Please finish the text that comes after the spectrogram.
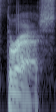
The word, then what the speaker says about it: Thrash: Rash is kind of... Thrash is kind of what? Choose your words carefully. That's Thrash.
